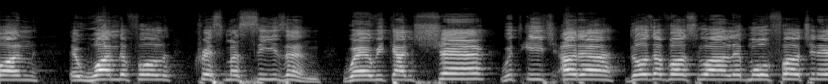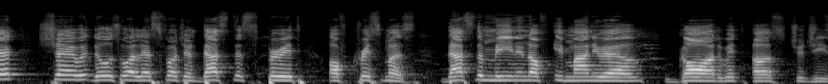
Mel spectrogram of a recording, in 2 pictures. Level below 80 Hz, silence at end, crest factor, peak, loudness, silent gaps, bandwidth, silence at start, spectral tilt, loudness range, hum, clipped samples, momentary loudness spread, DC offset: -40 dBFS; 0 s; 18 dB; 0 dBFS; -17 LUFS; none; 13 kHz; 0 s; -4 dB/octave; 7 LU; none; under 0.1%; 14 LU; under 0.1%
